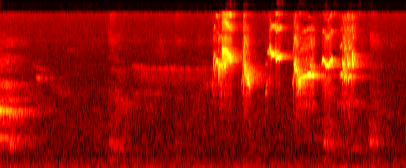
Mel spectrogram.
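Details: Mangrove blue flycatcher, known locally as tledekan laut, delivering a fast string of high, sharp whistled chirps, about seven notes in under two seconds.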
